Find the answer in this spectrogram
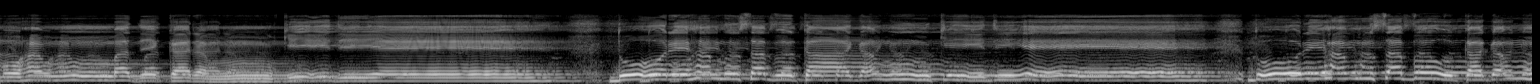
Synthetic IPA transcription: mʊɦɐmːɐd̪ekɐɾəmkid͡ʒie | d̪oːɾeɦɐmsɐbkaɡɐmkid͡ʒije | d̪oːɾeɦɐmsɐbkaɡɐm

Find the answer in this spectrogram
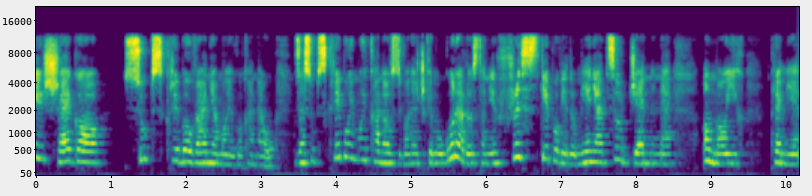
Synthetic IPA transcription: ejʂɛɡɔ | supskɾɘbɔvaɲamɔjɛɡɔkanawu | zasupskɾɘbujmujkanawzd̪vɔnɛt͡ʂkʲɛmuɡuɾad̪ɔst̪aɲɛfʂɘst̪̚kʲɛpɔvʲjad̪ɔmʲjeɲat̪sɔd͡ʑɛnːɛ | ɔmɔjix | pɾɛmʲjɛ

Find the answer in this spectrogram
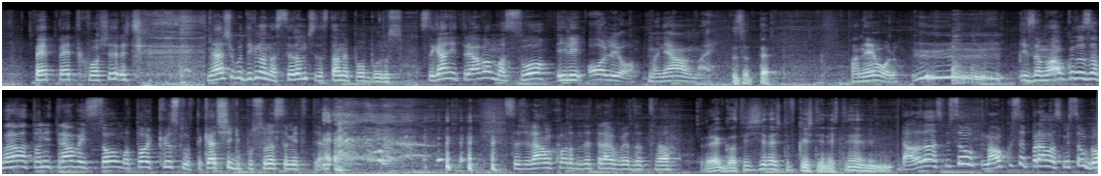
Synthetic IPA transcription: pɛpɛt̪kvɔʃɛɾɛt͡ʃɛ̥mʲaʃɛɡod̪iɡnənɐsɛd̪ɛmt͡ʃɛd̪ɐst̪anɛpobɤɾzo̥sɛɡanit̪ɾʲabvəmɐslˠɔiliʔɔliomɐnʲavɐmɛma̰jzɐt̪ɛpt̪ovanɛɛɔlʲo | izɐmalˠkʊd̪ɐzɐbɾavɐt̪ːɔnit̪ɾʲabvɐisɔlˠmɐt̪ɔɛkɤsnot̪ɐkat͡ʃɛ̥ʃɛɡiposolʲət̪sɐmit̪ɛ̥t̪ʲax | sɐʒɐlʲavɐmxɔɾət̪əd̪ɛt̪ɾʲavvɐɡojɐd̪ɤt̪ːova | vɛɡɔt̪viʃsinɛʃt̪ofkɤʃt̪inḭʃt̪inmind̪ad̪ad̪asmisəlˠmalˠkʊsɛpɾavəsmisəlˠɡ

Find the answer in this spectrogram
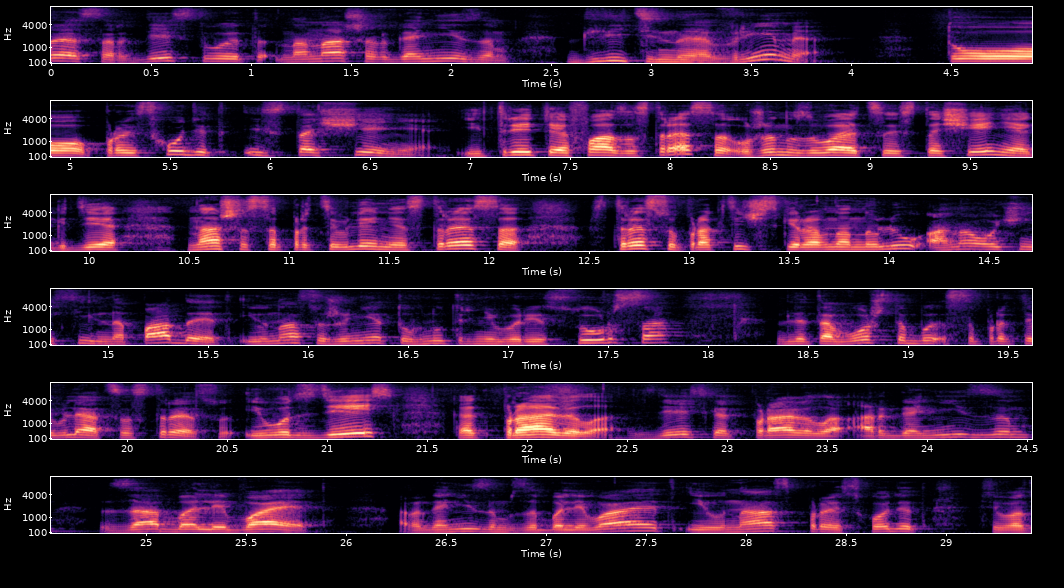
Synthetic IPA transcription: ɾɛsərdʲejst̪vʊjɪt̪nɐnaʂɐrɡɐnʲizm | d̪lʲitʲɪlʲnəjəvɾʲemʲə̰ | t̪o̞pɾəɪsxo̞dʲɪt̪ɪst̪ɐɕːenʲɪ̰jə̰it̪ɾʲetʲɪjəfazəst̪ɾɛsːəʔʊ̰ʐɛnəzɨvajɪt̪səɪst̪ɐɕːenʲɪjəɡdʲe̞naʂəsəpɾətʲɪvlʲenʲɪjəst̪ɾɛsːəst̪ɾɛsːʊpɾɐktʲit͡ɕɪ̥skʲɪrəvnanʊlʲuʔɐnoo̞t͡ɕɪnʲsʲilʲnəpad̪əjɪt̪iʊnasʊʐɛnʲe̞t̪ʊvnut̪ɾʲɪnʲɪvəɾʲɪsursə | d̪lʲɐt̪ɐvo̞ʂt̪o̞bɨsəpɾətʲɪvlʲat̪sːəst̪ɾɛsːʊ̰ʔivo̞t̪zʲdʲesʲkakpɾavʲɪlˠə̰zʲdʲesʲkak̚pɾavʲɪlˠəʔɐ̰rɡɐnʲizm | zəbəlʲɪvajɪt̪ | ɐ̰rɡɐnʲizmzəbəlʲɪvajɪt̪iʊnaspɾəɪsxo̞dʲɪt̪fsʲɪvɐ

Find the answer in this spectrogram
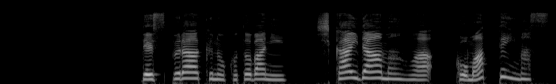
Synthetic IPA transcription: d̪e̞sɨ̥pɯ̟ɾaːkɯ̟no̞ko̞t̪o̞baɲ̟i | ɕi̥kaid̪aːmãɰ̃βa | ɡ̥o̞mat̪ːe̞imasɨ̥

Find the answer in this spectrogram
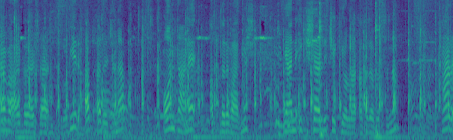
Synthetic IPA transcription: æɾvɛaɾkad̪aʃlˠaɾbiɾat̪ʰaɾad͡ʒɯna | o̞nt̪ʰaːnɛat̪lˠaɾɯvaɾmɯʃ | jaːniʔicʰi̥ʃæɾlʲit͡ʃʰe̞cʰijo̞lˠaɾʔat̪ʰaɾabasɯnɯ | hæɾ

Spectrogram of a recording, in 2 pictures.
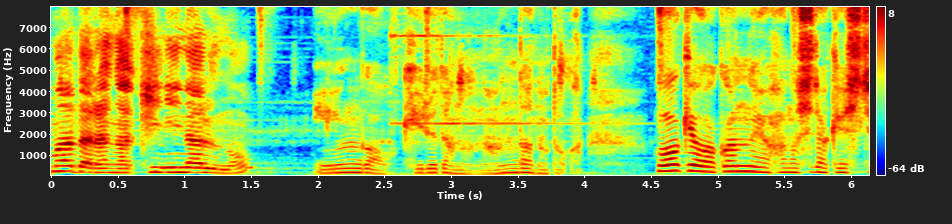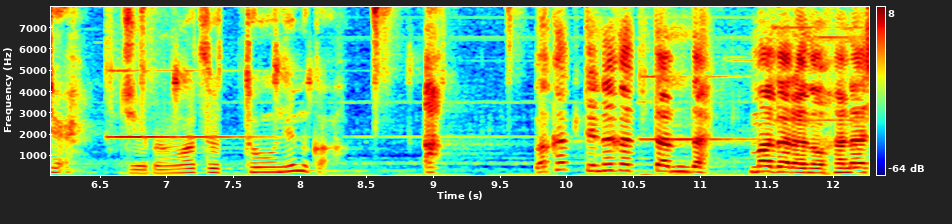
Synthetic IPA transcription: mad̪aɾaŋakʲiɲ̟inaɾɯ̟no | ĩŋɡaokʲʰiɾɯ̟d̪ano̞nãnd̪anot̪o̞̰ | βake̞βakanːaihanaɕid̪ake̞ɕi̥t̪e̞d͡ʑɨːbɯ̟̃ɰ̃βad͡zɨt̪ʰːo̞ɯne̞mɯ̟ka | a | βakat̪ːe̞nakat̪ːãnd̪amad̪aɾano̞ɦana

